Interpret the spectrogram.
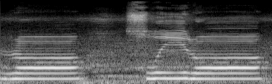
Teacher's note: रॉ पे ज़बर है, ज़बर को मुँह खोल के अदा करके पढ़ेंगे। रॉ पे ज़बर है, लिहाजा यहाँ रॉ को मोटा अदा करके पढ़ेंगे।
